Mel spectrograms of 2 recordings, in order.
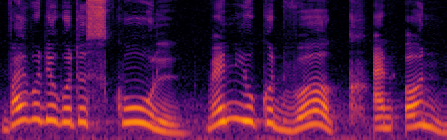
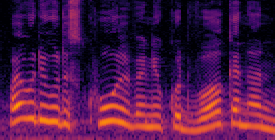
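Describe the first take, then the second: First: The sentence is spoken slowly with pauses. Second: The sentence is spoken quickly without pauses. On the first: "Give the listener time to understand your words" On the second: "You could also say it with speed"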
